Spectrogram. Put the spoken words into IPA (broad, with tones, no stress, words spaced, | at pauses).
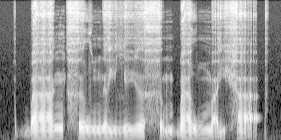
ɓaː˨˦ŋ hə˨˩wnə˨˩jli˧ə̯ hə̰˧˥mɓa˨˦wma̰˧˥jha̰ː˧˨ʔ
